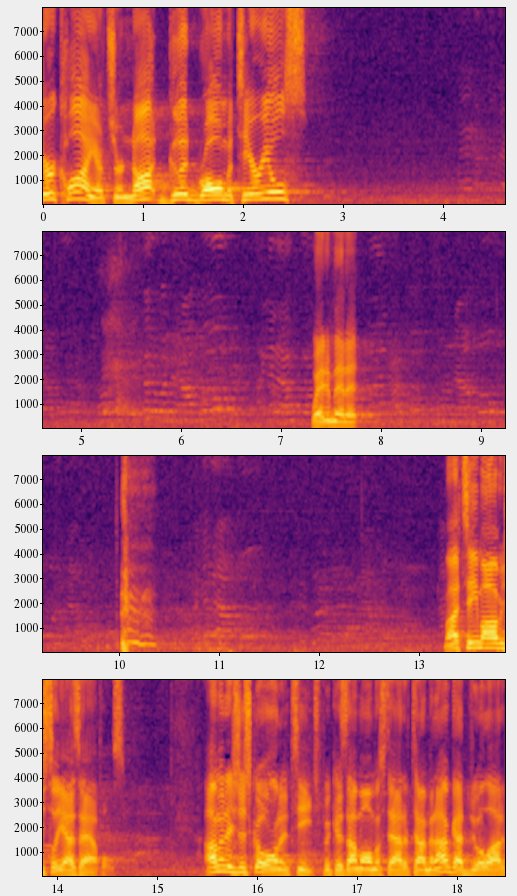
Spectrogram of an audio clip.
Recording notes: keynote that launched the 2016 conference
